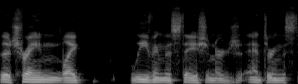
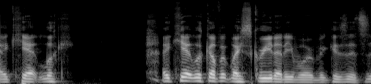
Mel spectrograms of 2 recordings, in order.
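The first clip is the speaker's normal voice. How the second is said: cracking up laughing mid-sentence; 3 semitones higher, 5 dB louder than usual. Unable to look at someone on screen, laughing while talking.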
